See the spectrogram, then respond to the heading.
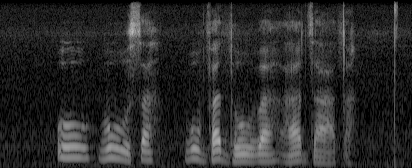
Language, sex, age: Venda, male, 39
